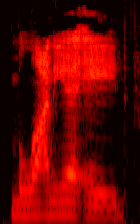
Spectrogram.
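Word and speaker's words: Melaniade: a whole debate on how to pronounce it and I was like no no mom it's this is a parody of Beyonce's lemonade lemonade and I had to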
